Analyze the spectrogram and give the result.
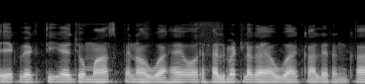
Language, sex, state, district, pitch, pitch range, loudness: Hindi, male, Jharkhand, Garhwa, 110 Hz, 105-115 Hz, -17 LUFS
